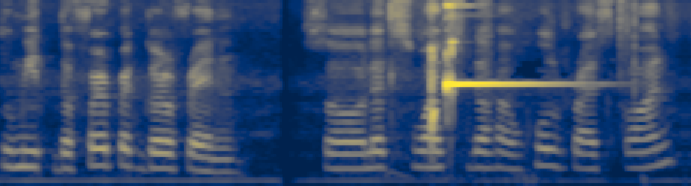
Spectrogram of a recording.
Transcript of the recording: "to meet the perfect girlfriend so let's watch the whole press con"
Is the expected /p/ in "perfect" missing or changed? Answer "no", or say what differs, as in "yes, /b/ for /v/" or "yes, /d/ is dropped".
yes, /f/ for /p/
